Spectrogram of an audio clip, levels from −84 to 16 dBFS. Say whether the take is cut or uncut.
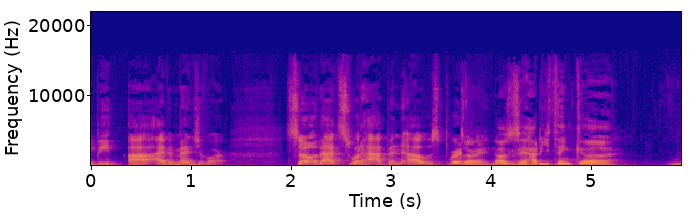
cut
